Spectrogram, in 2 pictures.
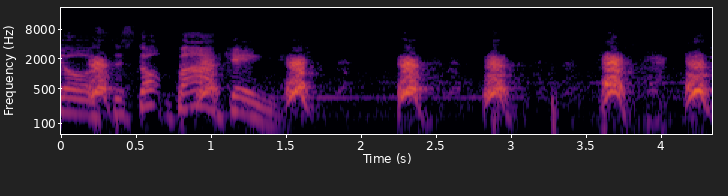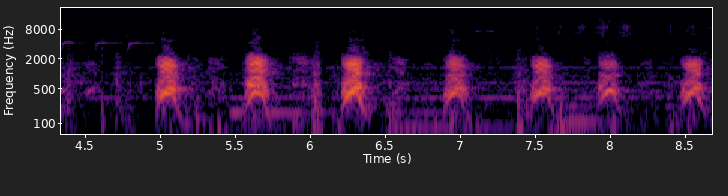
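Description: A dog barks repeatedly in a video game, steady sharp barks about every half second at moderate loudness, with speech underneath at the start.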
